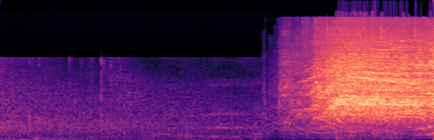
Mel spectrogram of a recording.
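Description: Low background murmur of an arena crowd. About four seconds in, the crowd breaks into loud cheering and yelling.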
